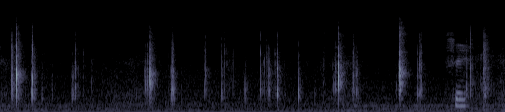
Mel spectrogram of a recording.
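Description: A dozen or more irregular sharp clicks from a pistol's mechanism being worked by hand, with the safety set so that it does not fire.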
